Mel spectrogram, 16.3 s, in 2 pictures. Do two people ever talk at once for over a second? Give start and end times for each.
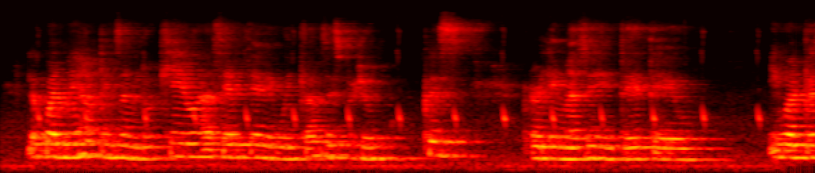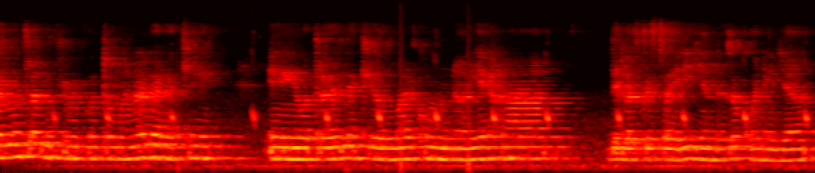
none

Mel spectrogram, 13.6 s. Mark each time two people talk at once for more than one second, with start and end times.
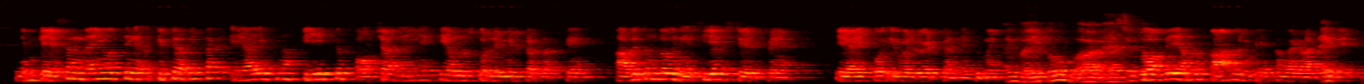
none

